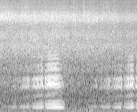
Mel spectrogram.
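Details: American bullfrogs in Ibaraki Prefecture, Japan, around Moriya City and Mount Tsukuba: a low, deep, moo-like drone with pulsed harmonics. A few shorter grunts build into one louder call lasting about half a second, followed by further softer calls.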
